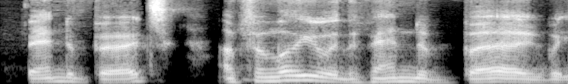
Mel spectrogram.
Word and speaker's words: Van der Burght: Close enough. Vanderburt, something like that. Vanderburt. I'm familiar with Vanderberg, but you've got the extra bits on the end. So Vanderburt.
